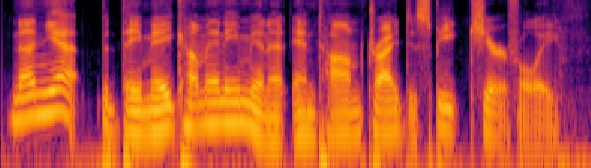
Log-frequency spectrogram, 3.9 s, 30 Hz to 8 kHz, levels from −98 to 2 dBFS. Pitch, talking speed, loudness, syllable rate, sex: 120 Hz, 215 wpm, -19 LUFS, 5.5 syllables/s, male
